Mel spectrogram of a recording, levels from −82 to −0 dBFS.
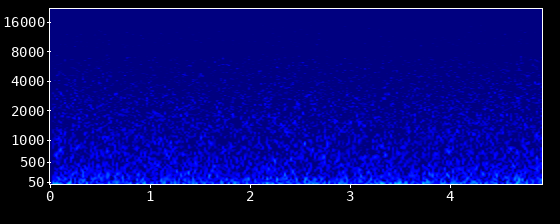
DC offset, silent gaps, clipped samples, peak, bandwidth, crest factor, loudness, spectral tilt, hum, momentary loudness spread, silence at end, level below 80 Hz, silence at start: under 0.1%; none; under 0.1%; -48 dBFS; 16.5 kHz; 14 dB; -59 LUFS; -2.5 dB/octave; none; 1 LU; 0 s; -70 dBFS; 0 s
